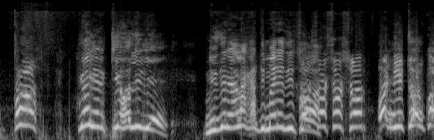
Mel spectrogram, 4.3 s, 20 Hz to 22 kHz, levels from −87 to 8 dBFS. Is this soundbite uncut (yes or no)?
yes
